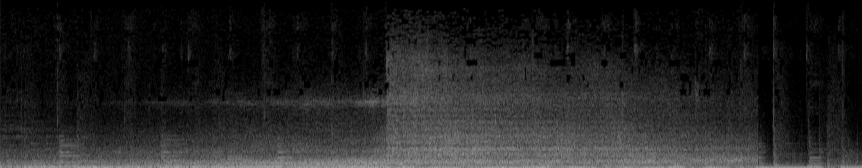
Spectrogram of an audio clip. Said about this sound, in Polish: Zobaczcie na start tego samolotu na błotnistym pasie startowym.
